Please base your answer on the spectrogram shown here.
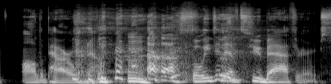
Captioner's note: group laughing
